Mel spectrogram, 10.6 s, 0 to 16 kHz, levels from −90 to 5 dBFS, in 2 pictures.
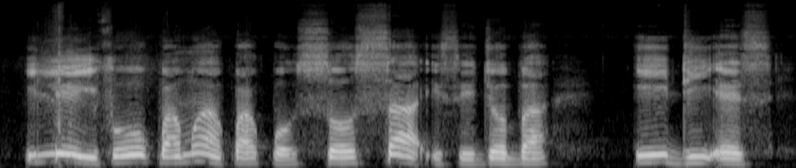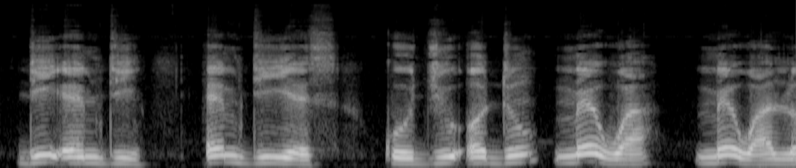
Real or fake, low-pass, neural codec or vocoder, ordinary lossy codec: fake; 14.4 kHz; vocoder, 48 kHz, 128 mel bands, Vocos; AAC, 64 kbps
